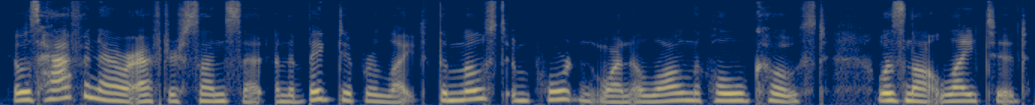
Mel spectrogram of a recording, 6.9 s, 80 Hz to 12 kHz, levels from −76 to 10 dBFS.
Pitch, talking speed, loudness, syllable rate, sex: 225 Hz, 200 wpm, -18 LUFS, 5.1 syllables/s, female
